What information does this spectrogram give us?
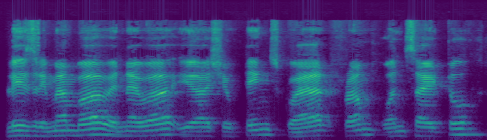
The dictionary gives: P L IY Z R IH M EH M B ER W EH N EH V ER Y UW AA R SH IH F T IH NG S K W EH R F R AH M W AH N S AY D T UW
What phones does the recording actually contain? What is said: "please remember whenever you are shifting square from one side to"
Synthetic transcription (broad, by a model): P L IY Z R IH M EH M B ER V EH N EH V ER Y UW AA R SH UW T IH NG S K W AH R F R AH M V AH N S AY D T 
